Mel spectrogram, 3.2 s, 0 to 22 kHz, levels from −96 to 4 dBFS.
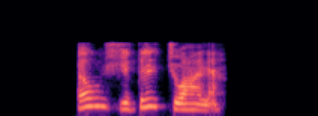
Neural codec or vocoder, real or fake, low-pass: codec, 16 kHz, 4 kbps, FreqCodec, smaller model; fake; 5.4 kHz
